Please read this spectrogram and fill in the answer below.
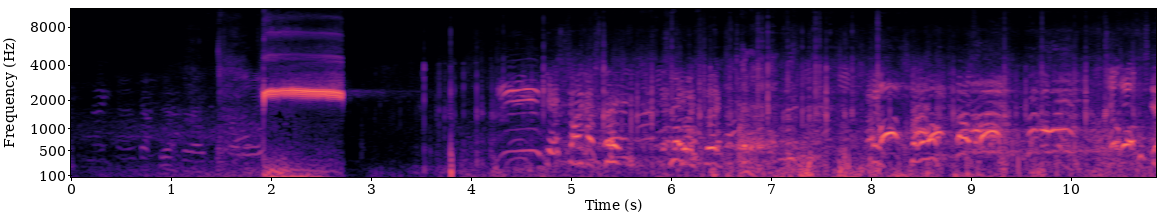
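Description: A single referee's whistle blast of under a second, about two seconds in, signalling the kick-off; then many voices shouting and calling over one another as play gets going.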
